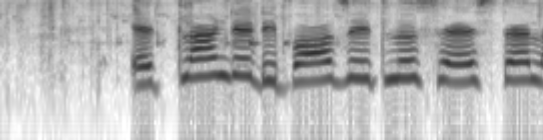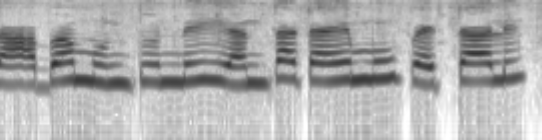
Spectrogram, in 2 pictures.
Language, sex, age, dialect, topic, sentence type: Telugu, female, 18-24, Southern, banking, question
